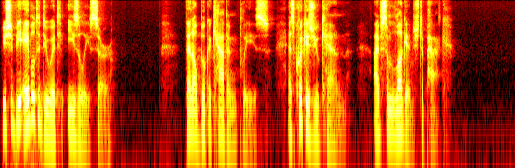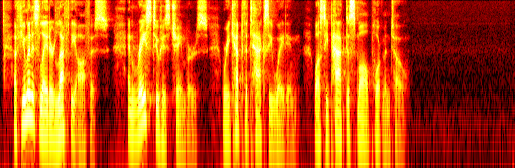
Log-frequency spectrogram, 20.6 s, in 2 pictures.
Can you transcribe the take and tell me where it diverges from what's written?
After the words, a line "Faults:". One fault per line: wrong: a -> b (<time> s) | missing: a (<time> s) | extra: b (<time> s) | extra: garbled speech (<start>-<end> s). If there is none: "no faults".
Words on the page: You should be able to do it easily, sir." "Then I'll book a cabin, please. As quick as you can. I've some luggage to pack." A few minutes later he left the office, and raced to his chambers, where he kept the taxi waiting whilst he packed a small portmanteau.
You should be able to do it easily, sir." "Then I'll book a cabin, please. As quick as you can. I've some luggage to pack." A few minutes later left the office, and raced to his chambers, where he kept the taxi waiting whilst he packed a small portmanteau.
Faults:
missing: he (11.4 s)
